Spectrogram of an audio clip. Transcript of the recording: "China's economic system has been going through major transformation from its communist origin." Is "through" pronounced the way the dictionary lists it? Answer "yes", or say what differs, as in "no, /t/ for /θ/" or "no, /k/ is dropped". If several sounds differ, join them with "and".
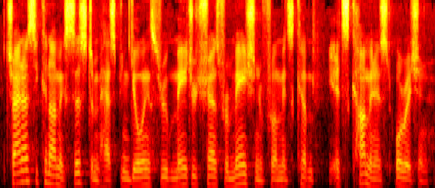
yes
